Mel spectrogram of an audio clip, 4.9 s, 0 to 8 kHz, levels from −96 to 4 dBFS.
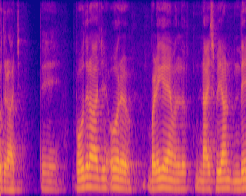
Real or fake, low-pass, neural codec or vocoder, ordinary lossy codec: real; none; none; none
